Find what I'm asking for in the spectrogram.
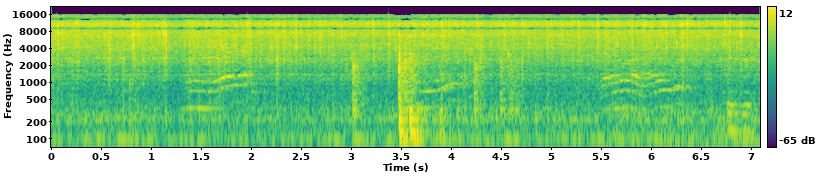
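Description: Garlic frying in hot oil gives a steady close sizzle, with a few sharp knocks near the middle and some faint whistling tones above the hiss.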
